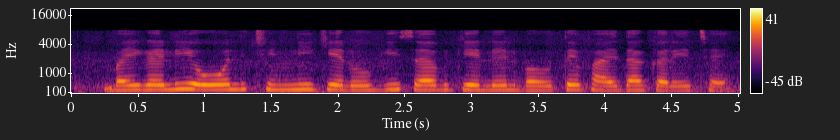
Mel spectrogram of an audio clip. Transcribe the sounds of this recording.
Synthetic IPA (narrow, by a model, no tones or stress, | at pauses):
bəɪɡəlioːlt͡ʃʰɪnːikeɾoːɡisəbʱkeleːlbəɦʊt̪efaːjd̪akəɾet͡ʃʰeː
